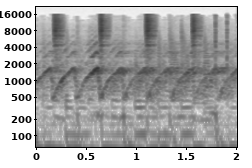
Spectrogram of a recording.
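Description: Electronic siren yelp, a fast wail rising and falling about five times a second, over a steady low beat from the background music.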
